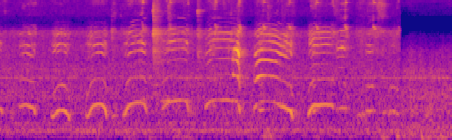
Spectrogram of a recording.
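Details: A litter of home-bred German Shepherd puppies with heavy bone and double coats, whining steadily. Arched, rising-and-falling whimpers come roughly three times a second, some higher and squeakier, over a low hum before a brief quiet end.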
